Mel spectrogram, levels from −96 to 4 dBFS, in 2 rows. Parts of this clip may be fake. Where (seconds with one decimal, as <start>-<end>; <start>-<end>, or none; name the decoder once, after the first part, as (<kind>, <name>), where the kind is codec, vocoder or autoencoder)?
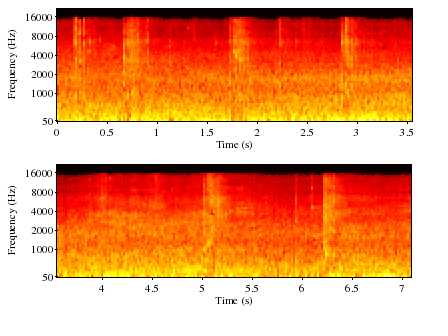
none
